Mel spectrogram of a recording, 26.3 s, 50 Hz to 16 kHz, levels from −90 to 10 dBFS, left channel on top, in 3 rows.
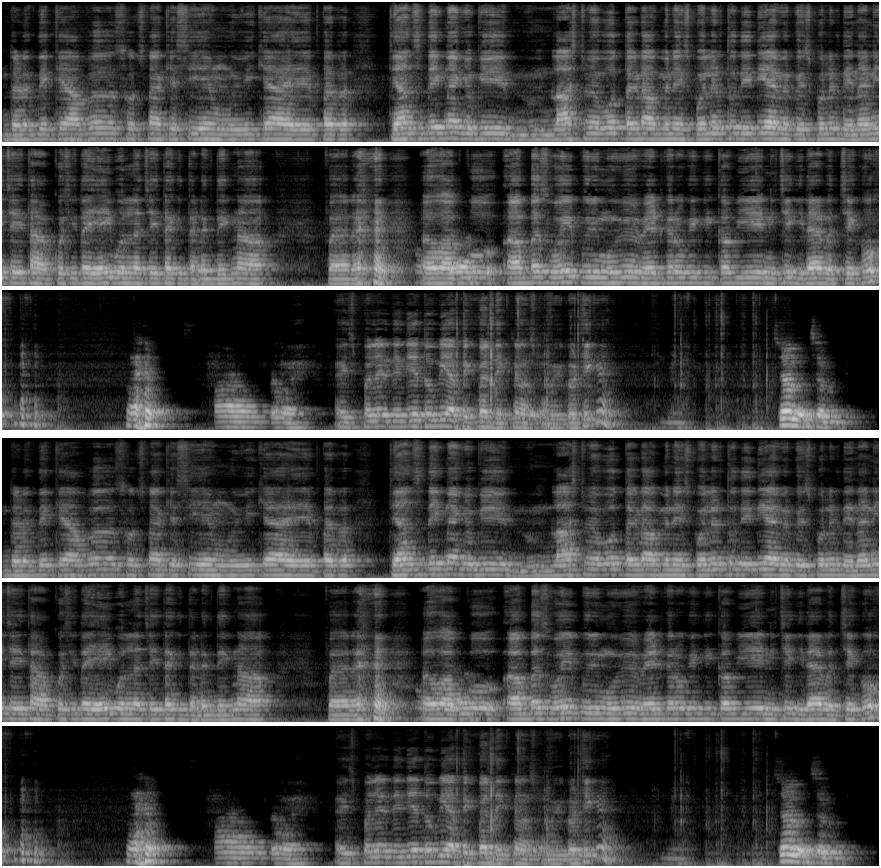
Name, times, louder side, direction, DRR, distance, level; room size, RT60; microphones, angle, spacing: voice 1, 0.0-3.6 3.9-11.5 12.0-18.0 20.9-23.7, left 1 dB, 15° left, 1.0 m, -26 dB
voice 2, 19.7-20.5 22.8-23.0 24.2-24.4 25.3-26.0, left 3 dB, 35° left, 0.6 m, -22 dB
8.3 x 5.2 x 3.0 m
head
